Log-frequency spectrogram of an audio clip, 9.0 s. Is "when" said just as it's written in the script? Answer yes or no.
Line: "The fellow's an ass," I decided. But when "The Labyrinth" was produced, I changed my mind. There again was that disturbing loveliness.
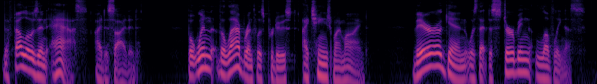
yes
